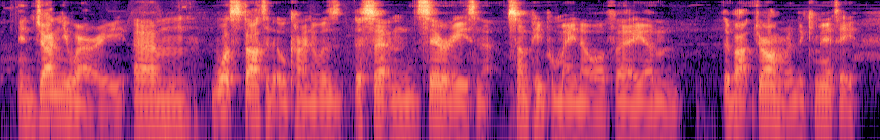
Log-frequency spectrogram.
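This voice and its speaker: A man speaks at a fairly slow pace with a medium pitch. His intonation stays fairly even over noticeable background noise. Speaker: gaming commentator. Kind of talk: casual commentary over gameplay.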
